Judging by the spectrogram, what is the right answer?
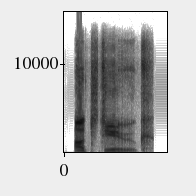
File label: "archduke", British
